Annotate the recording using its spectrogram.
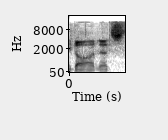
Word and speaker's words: Judon: Yeah, he loves that Judon. It is an emphasis on the second syllable.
